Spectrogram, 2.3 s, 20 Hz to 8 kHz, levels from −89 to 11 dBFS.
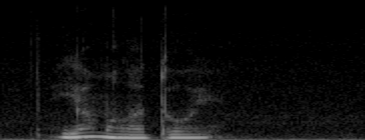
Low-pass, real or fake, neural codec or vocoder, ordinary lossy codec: none; real; none; none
